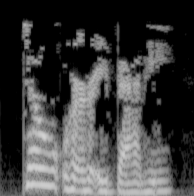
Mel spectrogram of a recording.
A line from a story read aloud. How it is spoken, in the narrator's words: Jesse laughed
